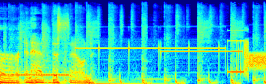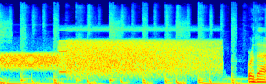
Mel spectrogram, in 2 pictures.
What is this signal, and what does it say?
Dial-up modem handshake, with speech.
